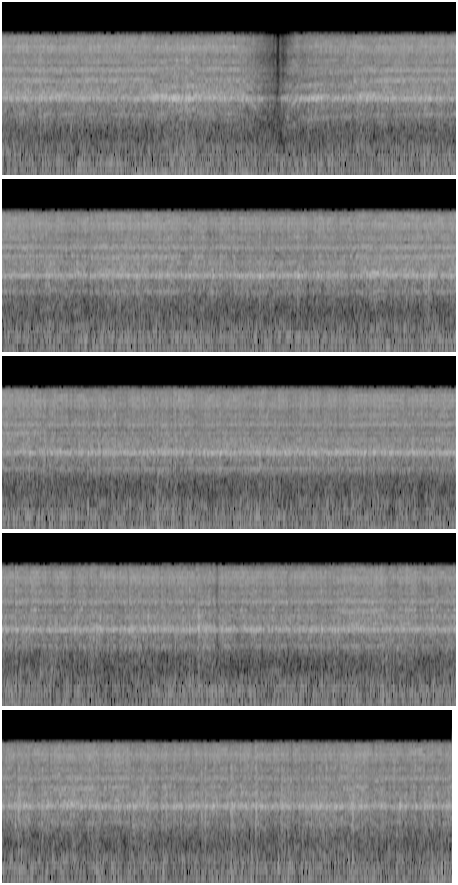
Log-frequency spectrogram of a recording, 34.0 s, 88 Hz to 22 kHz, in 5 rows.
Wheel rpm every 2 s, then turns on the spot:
160, 140, 130, 160, 160, 160, 160, 160, 160, 160, 160, 160, 160, 160, 160, 160, 160.
none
